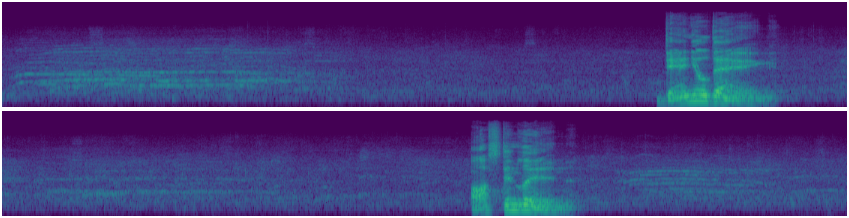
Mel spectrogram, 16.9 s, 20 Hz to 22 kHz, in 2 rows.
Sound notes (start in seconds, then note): 0.0 cheers; 8.9 cheers, applause; 14.6 cheers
